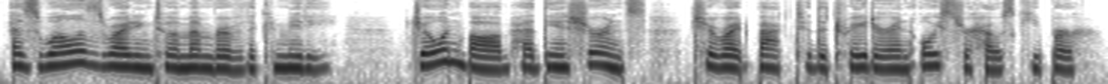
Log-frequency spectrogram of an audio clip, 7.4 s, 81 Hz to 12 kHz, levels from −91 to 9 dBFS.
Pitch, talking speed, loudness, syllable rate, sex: 225 Hz, 210 wpm, -17 LUFS, 6.0 syllables/s, female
